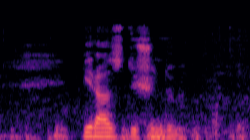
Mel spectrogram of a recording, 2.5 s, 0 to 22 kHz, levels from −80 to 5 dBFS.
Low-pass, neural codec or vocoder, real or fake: 9.9 kHz; none; real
